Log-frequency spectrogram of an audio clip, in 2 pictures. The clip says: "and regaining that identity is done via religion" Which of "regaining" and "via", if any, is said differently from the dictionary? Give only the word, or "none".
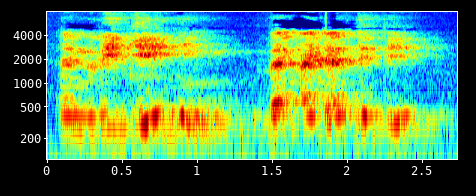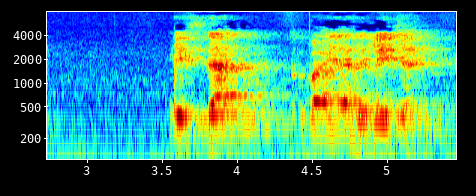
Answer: via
